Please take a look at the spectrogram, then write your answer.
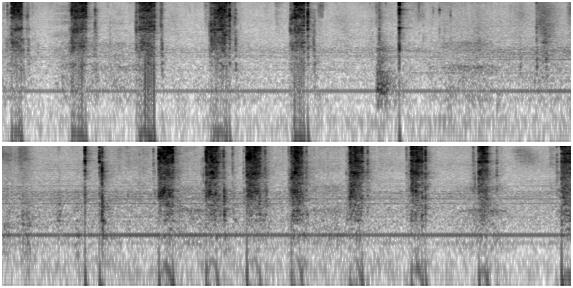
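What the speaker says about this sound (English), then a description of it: "We'll tighten down the stem clamps." Ratchet tightening the stem clamp bolts on a fat-bike suspension fork, a close series of crisp clicking strokes in short rhythmic groups with brief pauses between, over a steady faint hum.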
